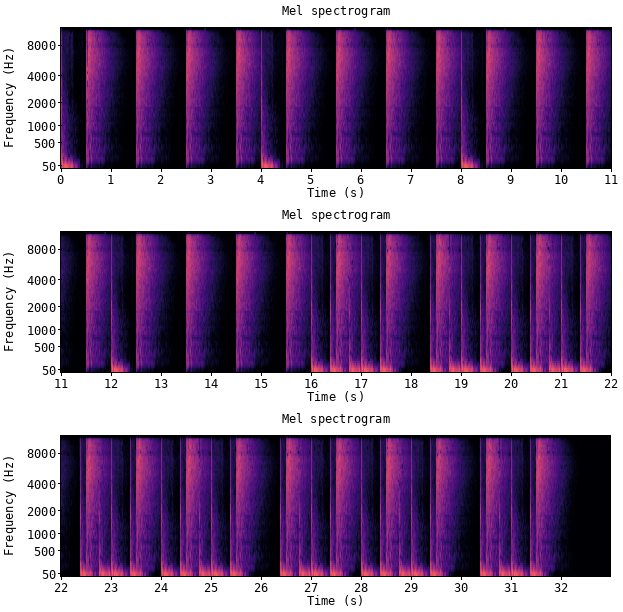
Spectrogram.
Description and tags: Spacious drum pattern
Reverb heavy industrial sounding drum loop
drum, Drum-Kit, Drums, Room, Room-Drum-Kit, Room-Drum-Set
